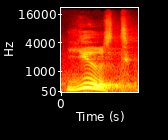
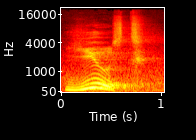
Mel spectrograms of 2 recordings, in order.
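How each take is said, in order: First: The word ends with a voiceless s-t sound. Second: The word ends with a voiceless s-t sound.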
